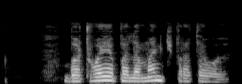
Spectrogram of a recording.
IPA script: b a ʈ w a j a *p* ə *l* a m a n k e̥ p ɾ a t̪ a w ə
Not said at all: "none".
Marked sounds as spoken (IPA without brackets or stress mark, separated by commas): p, l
